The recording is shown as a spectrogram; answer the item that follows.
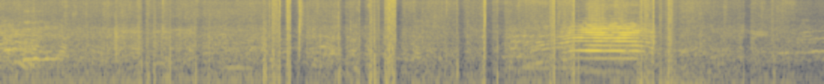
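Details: An angry, aggressive cow lets out a brief, rich moo about two-thirds of the way through, surrounded by repeated loud bangs and thumps, a short low grunt earlier, and steady outdoor rumble.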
